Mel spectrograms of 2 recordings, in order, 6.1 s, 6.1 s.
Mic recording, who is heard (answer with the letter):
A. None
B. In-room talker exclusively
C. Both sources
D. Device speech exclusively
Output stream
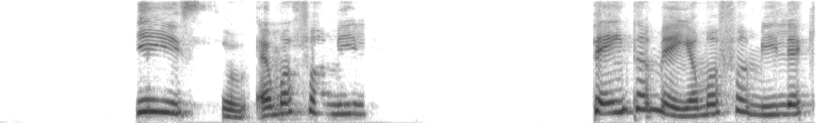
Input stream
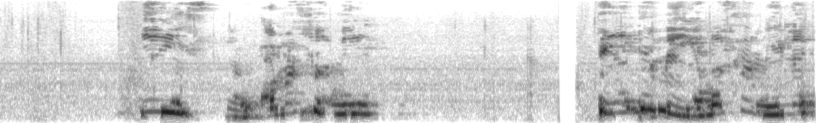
D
